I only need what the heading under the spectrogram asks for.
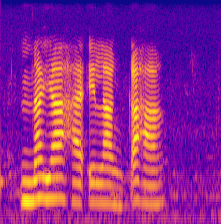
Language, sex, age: Southern Sotho, female, 25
